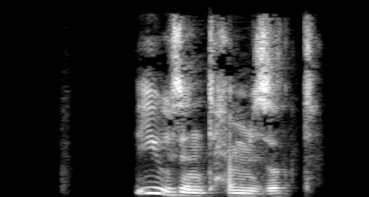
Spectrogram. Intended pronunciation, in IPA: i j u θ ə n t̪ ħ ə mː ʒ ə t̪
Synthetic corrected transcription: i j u θ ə n t̪ ħ ə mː z ə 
